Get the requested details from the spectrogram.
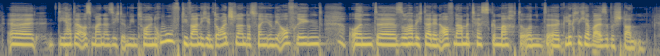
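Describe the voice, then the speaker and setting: A woman with an unremarkable speaking voice talks at a fairly quick pace. Her pitch is medium and her intonation fairly even. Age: 30s. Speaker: entrepreneur and company founder. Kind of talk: interview. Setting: in person in Berlin.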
